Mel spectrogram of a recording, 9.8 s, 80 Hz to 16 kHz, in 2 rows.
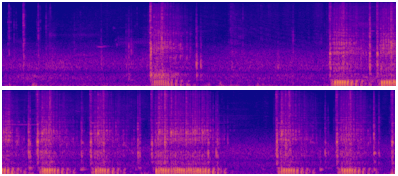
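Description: Stihl MS261C 50cc two-stroke chainsaw being pull-started again and again, its recoil starter cranking the engine in a series of short bursts without it catching and running.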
